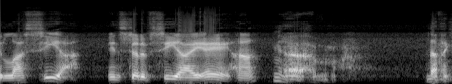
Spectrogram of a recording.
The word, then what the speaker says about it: la CIA: Around here they say La CIA instead of CIA, huh? Nothing strange about it. That's how it's pronounced when you read it in Spanish.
